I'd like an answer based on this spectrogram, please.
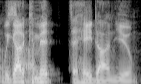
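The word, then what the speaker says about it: Hae-ran: Kind of similar story to We got We got to commit to Hey, Donu. It's I don't know why. I don't know why, but that's the that's the pronunciation.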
